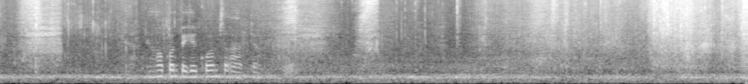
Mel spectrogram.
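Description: A gloved hand rustles through dry leaves and pine needles.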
